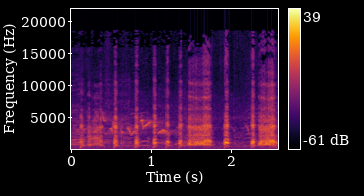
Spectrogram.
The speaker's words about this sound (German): Und da sehen wir auch schon die Hühner. Zwei laufen draußen herum.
